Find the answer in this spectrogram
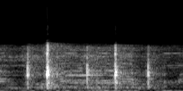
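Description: Radio sound-effect footsteps: about five short, sharp footfalls on a hard floor, unevenly spaced at roughly two a second, as people creep through a room.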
